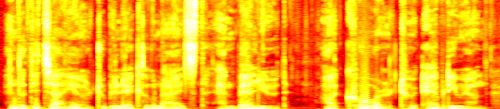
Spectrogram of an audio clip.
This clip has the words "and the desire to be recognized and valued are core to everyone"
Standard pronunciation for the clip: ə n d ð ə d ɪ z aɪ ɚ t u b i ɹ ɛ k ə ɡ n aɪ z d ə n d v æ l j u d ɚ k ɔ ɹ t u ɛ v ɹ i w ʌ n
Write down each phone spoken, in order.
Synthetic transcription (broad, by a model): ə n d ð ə d ɪ z aɪ ɚ t u b i l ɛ k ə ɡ n aɪ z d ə n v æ l j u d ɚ k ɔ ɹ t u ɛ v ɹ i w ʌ n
